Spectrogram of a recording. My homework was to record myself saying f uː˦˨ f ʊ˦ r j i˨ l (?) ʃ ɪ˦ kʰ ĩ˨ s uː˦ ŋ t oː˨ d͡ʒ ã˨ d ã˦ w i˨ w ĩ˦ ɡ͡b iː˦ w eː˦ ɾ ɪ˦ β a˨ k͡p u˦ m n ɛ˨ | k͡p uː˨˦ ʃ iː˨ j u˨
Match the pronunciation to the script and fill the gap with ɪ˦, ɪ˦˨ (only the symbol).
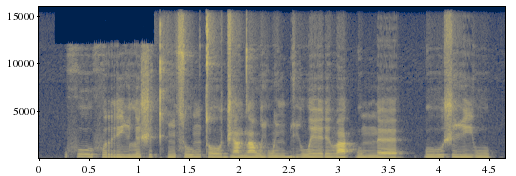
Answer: ɪ˦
